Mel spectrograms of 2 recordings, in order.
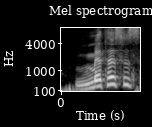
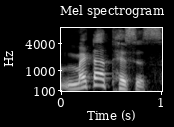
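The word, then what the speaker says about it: metathesis: और मेथेसिस रिएक्शन, अब यहाँ पे ये बड़ा ही इंपॉर्टेंट नाम है, ये नाम रखने की जगह ये मेटाथेसिस, सॉरी मैंने बोलने में प्रोनाउंसिएशन गलती होगी, मेटाथेसिस रिएक्शन। अब ये नाम बहुत इंपॉर्टेंट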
